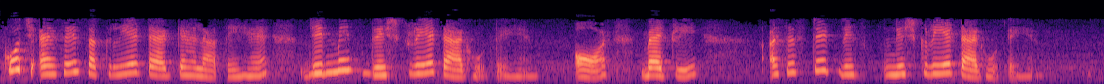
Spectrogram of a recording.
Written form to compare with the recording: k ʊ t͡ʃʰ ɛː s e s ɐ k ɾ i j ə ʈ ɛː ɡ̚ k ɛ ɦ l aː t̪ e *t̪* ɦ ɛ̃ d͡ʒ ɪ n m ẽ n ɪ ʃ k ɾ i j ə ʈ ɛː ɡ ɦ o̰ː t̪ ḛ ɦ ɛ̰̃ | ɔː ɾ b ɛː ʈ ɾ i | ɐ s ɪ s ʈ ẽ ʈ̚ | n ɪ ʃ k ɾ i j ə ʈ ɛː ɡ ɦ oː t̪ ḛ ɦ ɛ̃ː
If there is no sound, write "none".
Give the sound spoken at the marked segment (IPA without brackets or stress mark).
none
